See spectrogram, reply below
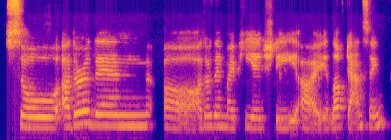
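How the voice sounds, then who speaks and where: A woman's voice: a little high, flat delivery, slow, vocal fry, highs cut off. A woman in her twenties from Hong Kong, a PhD student chatting as a guest on a video call, with frequent "like" fillers. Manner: chatty, fills with "like". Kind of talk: casual interview chat.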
